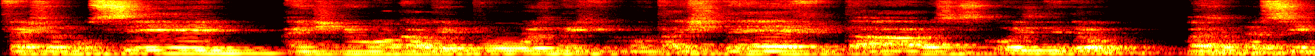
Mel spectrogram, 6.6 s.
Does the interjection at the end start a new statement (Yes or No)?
No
